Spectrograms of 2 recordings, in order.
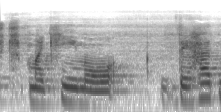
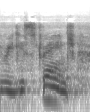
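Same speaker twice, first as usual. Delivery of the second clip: ordinary delivery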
